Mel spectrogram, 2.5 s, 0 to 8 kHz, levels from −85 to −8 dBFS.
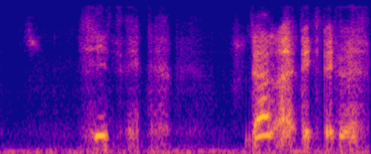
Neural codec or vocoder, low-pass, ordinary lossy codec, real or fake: autoencoder, 22.05 kHz, a latent of 192 numbers a frame, VITS, trained on many speakers; 7.2 kHz; Opus, 24 kbps; fake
